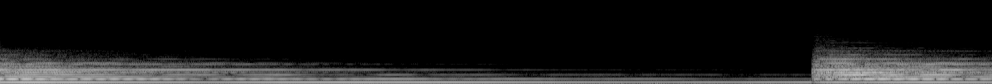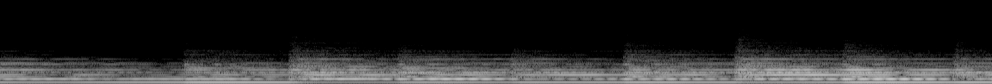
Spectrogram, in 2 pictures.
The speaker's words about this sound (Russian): Давайте мы послушаем с вами лаврский пасхальный звон.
